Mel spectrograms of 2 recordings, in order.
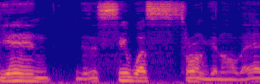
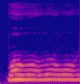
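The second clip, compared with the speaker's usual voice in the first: mock screaming; 7 semitones higher than usual. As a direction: mimic a lifeguard's nagging holler, half-strength. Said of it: "nobody screaming in your head".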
